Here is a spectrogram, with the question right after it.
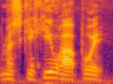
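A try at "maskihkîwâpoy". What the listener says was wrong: It's wapos, not wapoy.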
